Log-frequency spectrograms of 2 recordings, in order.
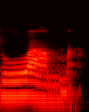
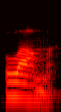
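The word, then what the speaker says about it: lam: for the root is Lum Lum and so it's spelled l a m but the a in Sanskrit is pronounced uh so it's going to be Lum so you'd be like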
